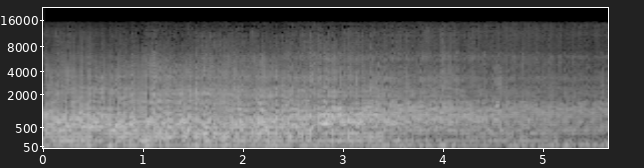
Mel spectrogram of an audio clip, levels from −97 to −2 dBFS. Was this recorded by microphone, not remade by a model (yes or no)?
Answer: no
